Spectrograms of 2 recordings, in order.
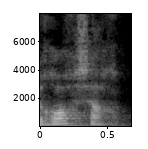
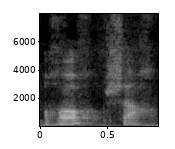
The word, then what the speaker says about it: Rorschach: petit test de rassard on dit Rorschach c'est un mot compliqué c'est un mot un peu compliqué alors merci de votre indulgence Rorschach on dit ROR char c'est un peu compliqué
